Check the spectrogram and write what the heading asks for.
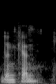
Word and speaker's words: Duncan: ça se prononce Duncan Kenya.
